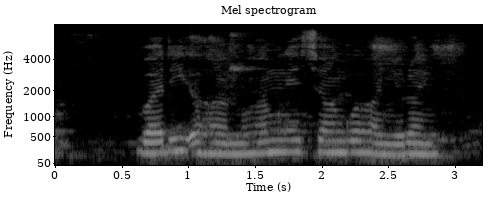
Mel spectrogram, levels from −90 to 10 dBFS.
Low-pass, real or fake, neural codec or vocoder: 7.2 kHz; real; none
